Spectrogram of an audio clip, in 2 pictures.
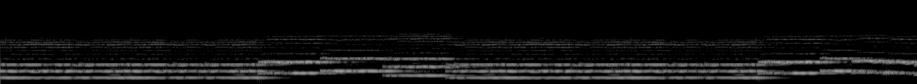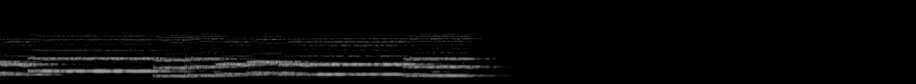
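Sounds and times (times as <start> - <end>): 
soprano singing: 0.0 - 14.1.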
